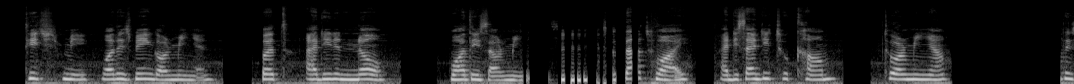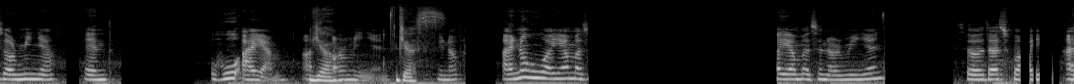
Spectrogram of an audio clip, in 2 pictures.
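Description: The sound drops to silence four times, each cut fading out within about 8 ms and returning later. From 5.22 to 6.39 s it breaks into short holes, the longest 192 ms. From 9.51 to 10.62 s and from 16.62 to 18.52 s come solid gaps. From 20.94 to 21.27 s are brief holes again. This is digital broadcast dropout: the receiver muted whenever frames arrived corrupt or missing, so everything sent then is gone. The hole lengths fit frames of about 32 ms.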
